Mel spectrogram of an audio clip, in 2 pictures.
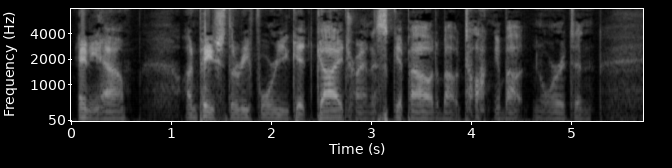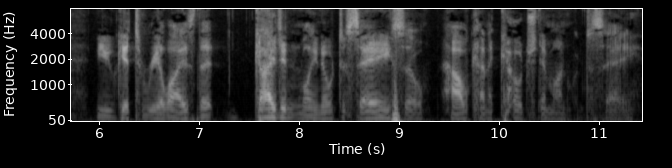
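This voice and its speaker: A man with a fairly low voice walks through a comic book page by page in casual commentary. He drops wry, sarcastic asides as he goes. The recording sounds dry and close. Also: fairly even intonation, normal speed, fairly bright tone, dry recording. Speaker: podcast host reviewing comics.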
